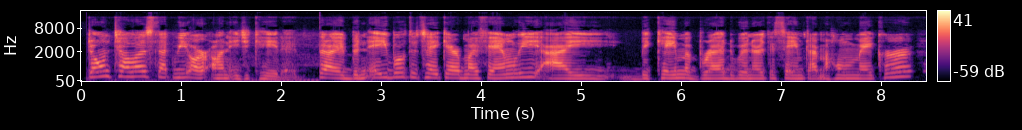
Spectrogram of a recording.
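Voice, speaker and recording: A woman's voice: medium pitch, moderate pace, bright, forceful tone, no room sound, low-quality recording. Earnest woman teacher, dry close sound. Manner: earnest, hurt.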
